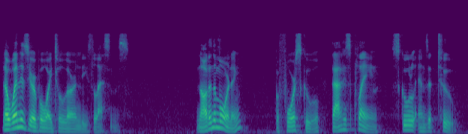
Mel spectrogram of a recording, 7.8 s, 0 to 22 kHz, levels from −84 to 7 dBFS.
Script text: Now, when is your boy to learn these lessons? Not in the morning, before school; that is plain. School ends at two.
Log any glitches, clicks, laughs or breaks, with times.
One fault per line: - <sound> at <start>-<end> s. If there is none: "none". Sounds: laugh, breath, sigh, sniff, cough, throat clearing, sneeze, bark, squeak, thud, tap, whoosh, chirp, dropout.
none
